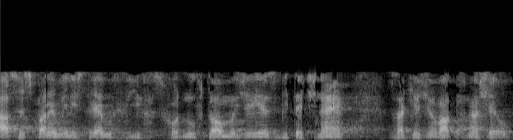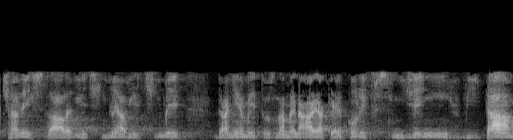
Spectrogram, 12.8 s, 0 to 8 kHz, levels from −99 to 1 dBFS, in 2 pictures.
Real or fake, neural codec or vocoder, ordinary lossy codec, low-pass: fake; vocoder, 22.05 kHz, 80 mel bands, HiFi-GAN; AAC, 16 kbps; 7.2 kHz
